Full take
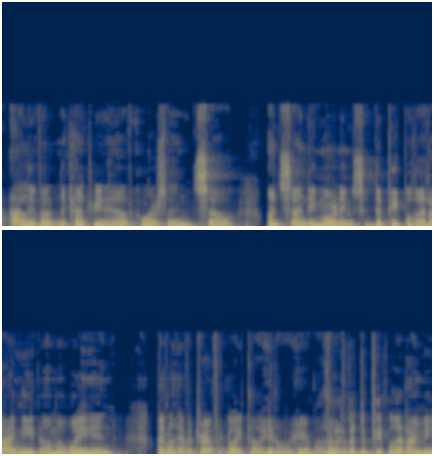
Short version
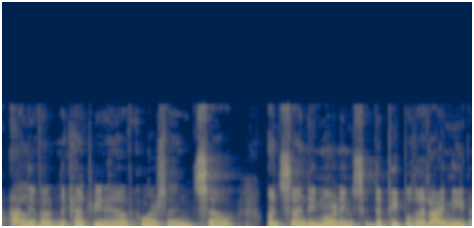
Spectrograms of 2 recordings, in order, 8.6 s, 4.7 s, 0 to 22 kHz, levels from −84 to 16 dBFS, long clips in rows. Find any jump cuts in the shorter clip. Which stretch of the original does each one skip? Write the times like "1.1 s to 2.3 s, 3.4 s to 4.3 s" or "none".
none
